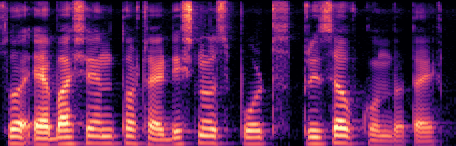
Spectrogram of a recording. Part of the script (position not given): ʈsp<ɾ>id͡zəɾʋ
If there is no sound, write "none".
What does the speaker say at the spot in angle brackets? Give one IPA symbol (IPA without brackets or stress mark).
ɾ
